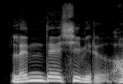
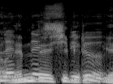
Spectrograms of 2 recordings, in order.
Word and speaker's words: 렘데시비르: 렘데시, 렘데시비르. – 아, 네. – 발음할 때마다 어려워요. – 렘데시비르.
